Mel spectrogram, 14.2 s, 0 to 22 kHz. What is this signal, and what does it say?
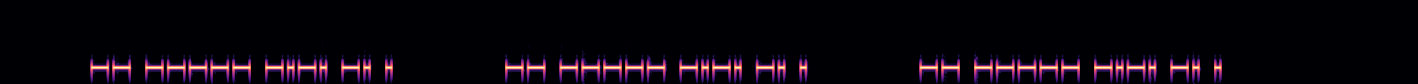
Morse code, heard as a keyed tone, about 22 wpm, 700 Hz. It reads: M0CNE M0CNE M0CNE
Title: DXCC-100 Call Signs - 5 Characters - Repeated 3x - 22wpm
